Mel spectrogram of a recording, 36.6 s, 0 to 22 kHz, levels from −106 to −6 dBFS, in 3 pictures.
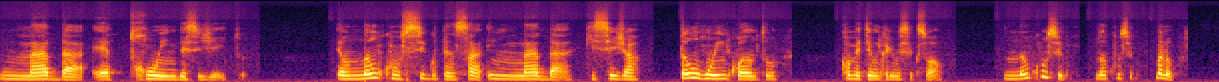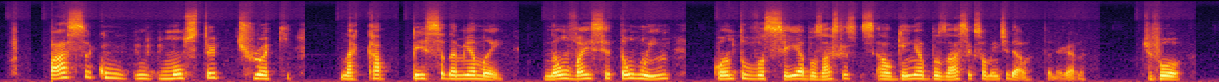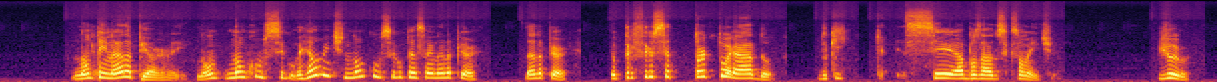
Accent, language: Brazilian, Portuguese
